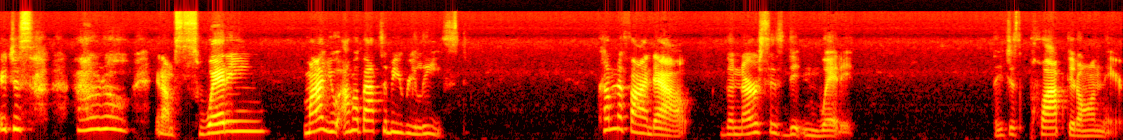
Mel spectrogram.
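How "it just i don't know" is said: mock crying, pitched way up, tearful and broken. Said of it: "I've never seen you cry like this".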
